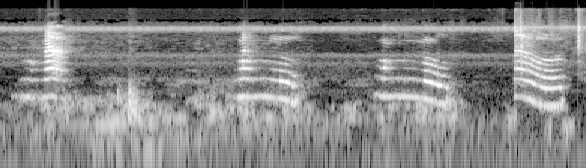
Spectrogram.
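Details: Female cat in heat calling to attract the male: four drawn-out, nasal yowls, each falling slightly at the end, spaced about two seconds apart. A steady high electronic whine is heard throughout.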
